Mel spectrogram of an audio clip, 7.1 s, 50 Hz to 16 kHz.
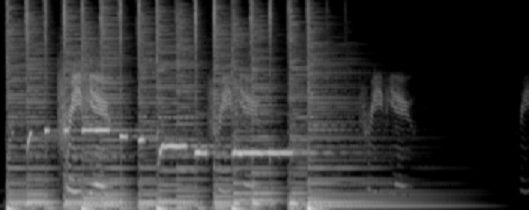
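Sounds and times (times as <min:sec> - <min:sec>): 
happy whistle stinger: 0:00.4 - 0:04.2.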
